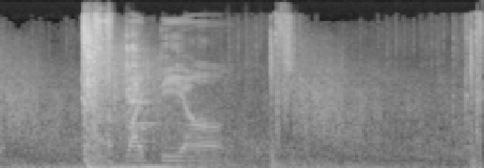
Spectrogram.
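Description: In a video game, an Abrams tank fires its cannon: two heavy booms, the first louder and longer, with a voice talking briefly between the shots over a low rumbling background.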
